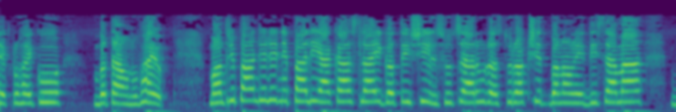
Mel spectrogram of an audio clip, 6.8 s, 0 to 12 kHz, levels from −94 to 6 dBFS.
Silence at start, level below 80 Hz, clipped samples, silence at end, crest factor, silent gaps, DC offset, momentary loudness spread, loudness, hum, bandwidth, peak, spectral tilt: 0 s; -52 dBFS; under 0.1%; 0 s; 12 dB; none; under 0.1%; 6 LU; -15 LUFS; none; 7.8 kHz; -4 dBFS; -1.5 dB/octave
